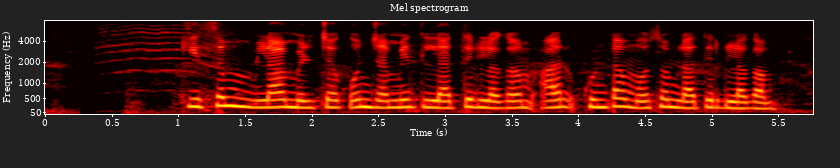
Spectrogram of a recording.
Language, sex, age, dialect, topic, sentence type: Magahi, female, 25-30, Northeastern/Surjapuri, agriculture, question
